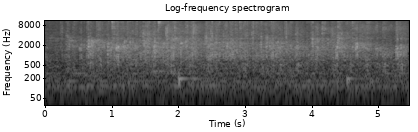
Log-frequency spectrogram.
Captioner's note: audience applauding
